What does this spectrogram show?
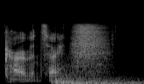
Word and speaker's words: caravanserai: Yeah, Caravanserai. Just had to check my pronunciation there.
